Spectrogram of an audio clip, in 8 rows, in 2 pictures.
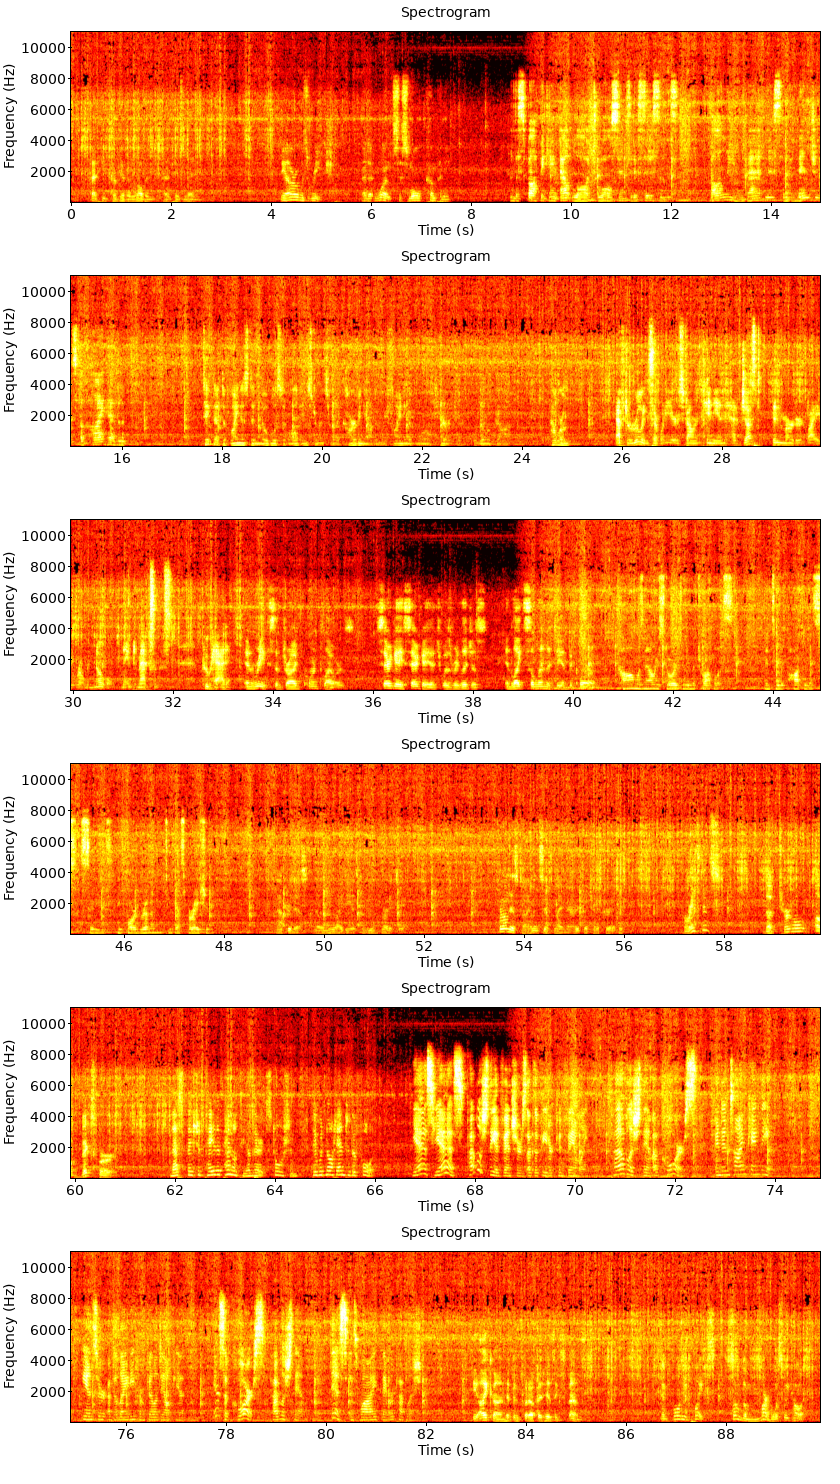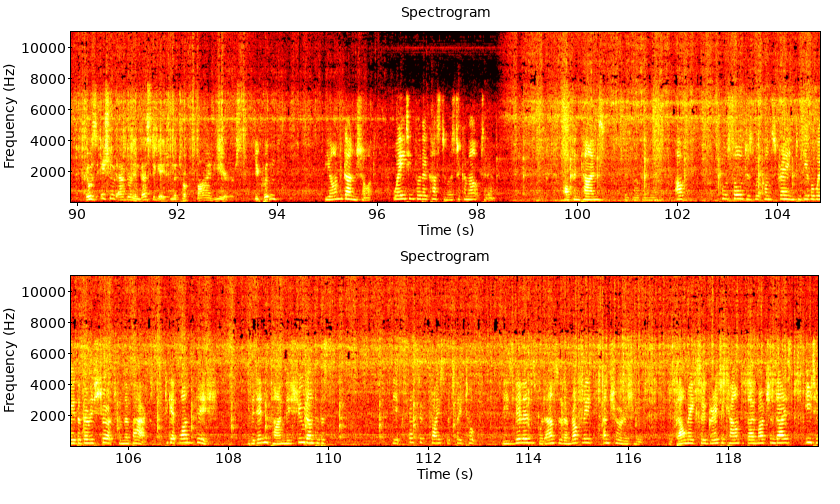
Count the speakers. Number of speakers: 10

